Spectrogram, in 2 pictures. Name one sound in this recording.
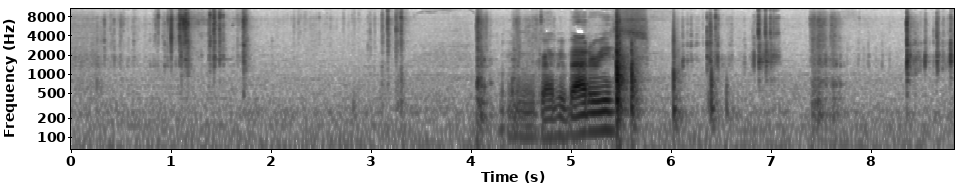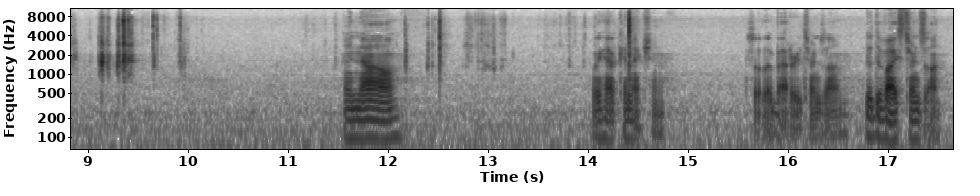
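Plastic parts click and rattle close by.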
